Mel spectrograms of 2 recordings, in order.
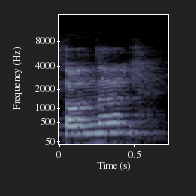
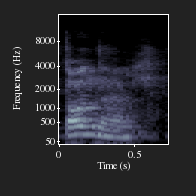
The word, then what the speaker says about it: tonal: Para el día que es tonal, el acento va a recaer o el sonido más fuerte va a recaer en la primera sílaba, que es tonal.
